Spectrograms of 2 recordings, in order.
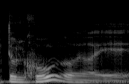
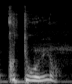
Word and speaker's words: Cthulhu: El Tulhu. – ¡Ay, ese es un mexicano! Según yo, soy la que lo digo mexicano, Tulu. Y este, Cthulhu.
